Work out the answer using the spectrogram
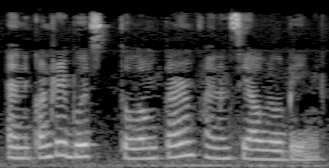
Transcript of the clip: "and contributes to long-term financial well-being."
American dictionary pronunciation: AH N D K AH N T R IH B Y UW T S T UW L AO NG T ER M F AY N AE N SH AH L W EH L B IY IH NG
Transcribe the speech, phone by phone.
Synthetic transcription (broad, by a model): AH N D K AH N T R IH B Y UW T S T UW L AO NG T ER M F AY N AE N S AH L W EH L B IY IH NG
